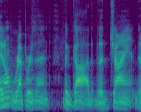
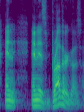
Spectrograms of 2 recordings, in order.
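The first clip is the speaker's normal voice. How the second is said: ordinary talk, nothing marked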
